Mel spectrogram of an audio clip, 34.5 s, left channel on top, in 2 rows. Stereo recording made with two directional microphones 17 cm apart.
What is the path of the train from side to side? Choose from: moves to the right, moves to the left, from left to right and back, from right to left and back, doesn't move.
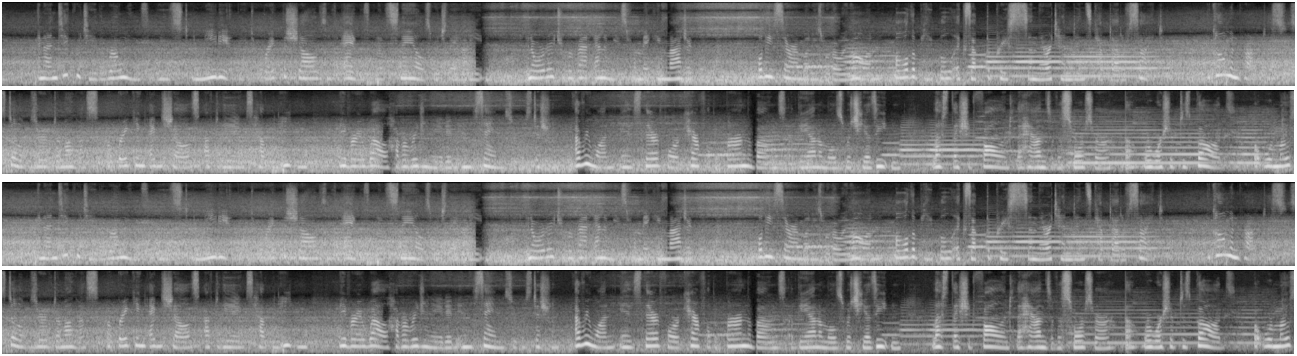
moves to the left.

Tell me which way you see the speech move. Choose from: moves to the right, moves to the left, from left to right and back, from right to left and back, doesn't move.
doesn't move.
